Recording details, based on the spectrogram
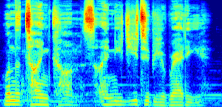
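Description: A man's voice: fairly low pitch, fairly even intonation, normal speed, creaky, a little mellow, soft background music. A man hosting and acting in a dramatic improvised Minecraft roleplay. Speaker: gaming roleplay host.

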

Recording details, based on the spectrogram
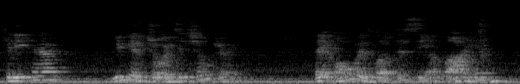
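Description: A man's voice: a little high, big pitch swings, measured pace. Man playing a kind puppet Jesus, very echoey. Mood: encouraging. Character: kind, fatherly puppet Jesus praising everyone lovingly. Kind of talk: children's puppet show acting. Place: theatre, behind puppet stage curtain. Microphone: far camera. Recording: very echoey hall from far off, noisy.

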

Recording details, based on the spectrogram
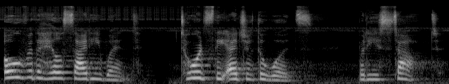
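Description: A woman narrating a folktale audio play in a dramatic, measured storytelling manner. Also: sits high. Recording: music under the voice.

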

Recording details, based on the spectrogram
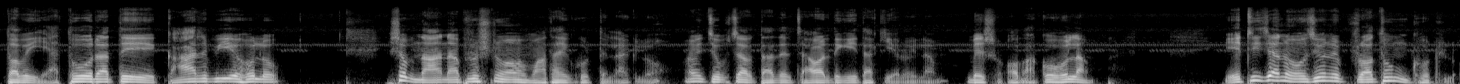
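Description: A man's voice: on the low side, gravelly, darkish tone. A man playing a weary, frightened village rickshaw puller, telling a cartoon ghost story in an anxious, suspenseful, wondering way. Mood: puzzled wonder. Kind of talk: dramatic first-person horror story narration for a cartoon.

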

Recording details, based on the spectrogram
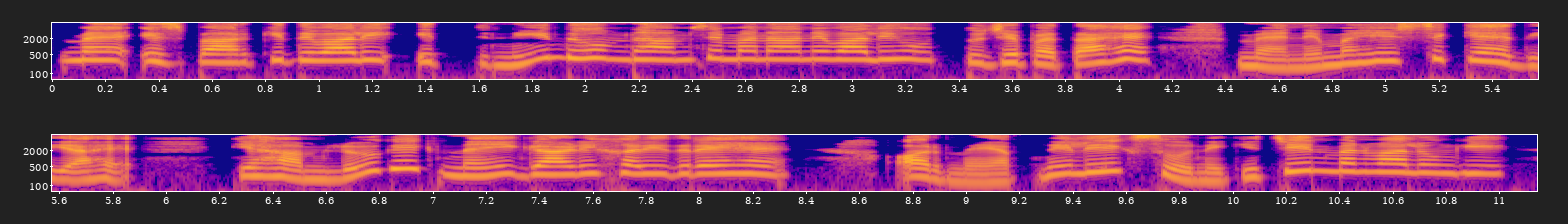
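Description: A woman's voice: sits high, lively intonation, normal speed, dry recording, studio quality. A woman playing a boastful, demanding, newly rich housewife in a cartoon, showy and emphatic. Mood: bragging.

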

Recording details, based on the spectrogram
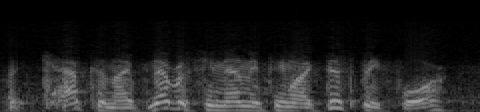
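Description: An actor playing an earnest, eager junior spaceship officer, deferential and urgent, in 1950s radio drama style. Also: male voice, a little high, lively intonation, fast talker, lightly acted. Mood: alarmed. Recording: tinny vintage radio recording, faint noise.

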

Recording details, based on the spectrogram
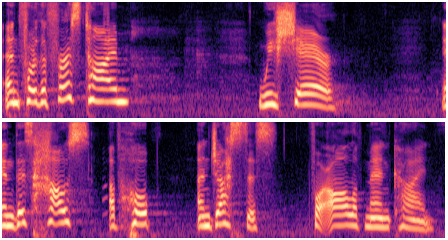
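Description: A woman in her thirties hosting a conference, speaking formally and deliberately into a podium microphone in a large hall. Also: on the high side, animated. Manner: deliberate, ceremonial. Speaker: conference host. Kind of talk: formal welcome speech.

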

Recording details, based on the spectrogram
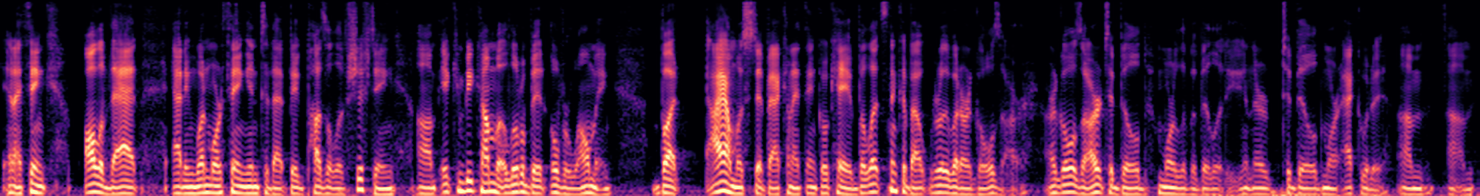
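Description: A man with a very low, deep voice talks through city planning issues at a steady, considered pace. He co-hosts a local government discussion show, explaining things thoughtfully and pausing on fillers as he goes. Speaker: city planning director, co-host. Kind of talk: casual policy discussion.

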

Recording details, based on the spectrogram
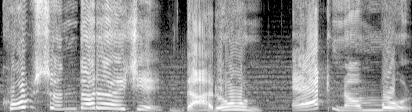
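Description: A woman's voice: high voice, sing-song, measured pace, faint music behind. A woman voicing a kindly older mother-in-law in a cartoon story, effusive and approving. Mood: pleased, approving.

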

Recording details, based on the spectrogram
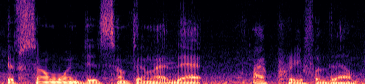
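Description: Man, pastor, low voice, slow, resigned, outdoor clip, clear background noise. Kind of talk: news interview clip. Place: outdoors beside a church.

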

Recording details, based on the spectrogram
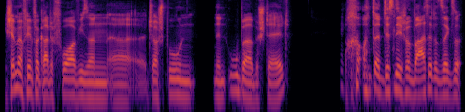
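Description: A man co-hosting a casual film news podcast, speaking in a relaxed, affirming way and recommending titles. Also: fairly low pitch, moderate pace, dry recording, clean studio sound. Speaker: podcast co-host.

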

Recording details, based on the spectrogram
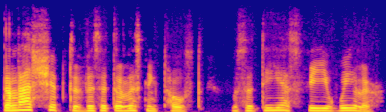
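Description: A man's voice: on the high side, fairly quick, fairly bright tone, dry recording, highs cut off, voice pushed up, close to an everyday voice. A man voicing an anxious woman science officer, urgent and explanatory, in a sci-fi horror audio story. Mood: urgent, explaining.

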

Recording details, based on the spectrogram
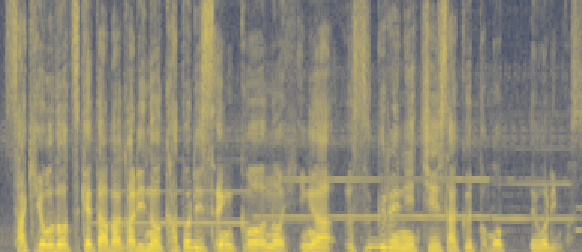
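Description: A man's voice: sits high, animated, a little fast, a little hiss or hum. A man narrating a period radio drama like a theatrical storyteller.

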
